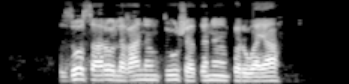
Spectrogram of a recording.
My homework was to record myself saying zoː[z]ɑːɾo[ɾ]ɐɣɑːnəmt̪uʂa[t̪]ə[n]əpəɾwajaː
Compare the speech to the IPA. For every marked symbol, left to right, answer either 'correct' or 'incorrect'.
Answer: incorrect, incorrect, correct, correct

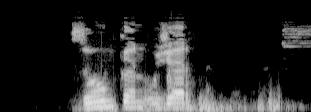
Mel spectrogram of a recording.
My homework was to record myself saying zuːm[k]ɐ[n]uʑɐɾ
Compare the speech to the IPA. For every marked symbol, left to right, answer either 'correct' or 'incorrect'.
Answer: correct, correct

